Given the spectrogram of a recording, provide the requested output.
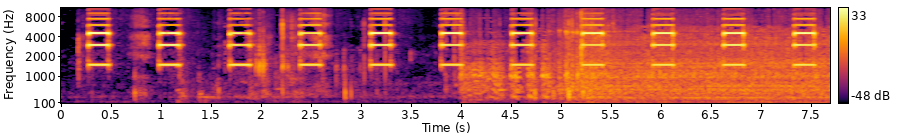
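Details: Truck diesel starting during air brake pre-operation inspection, air pressure low after pumping brakes: sharp high beeps repeat evenly, about 85 a minute, continuing as the engine fires, the low air pressure warning buzzer.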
